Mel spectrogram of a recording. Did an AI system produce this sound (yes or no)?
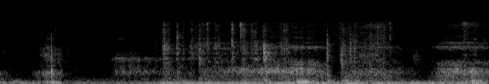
no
